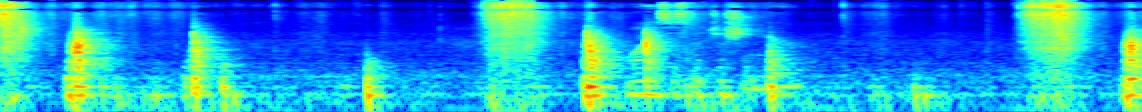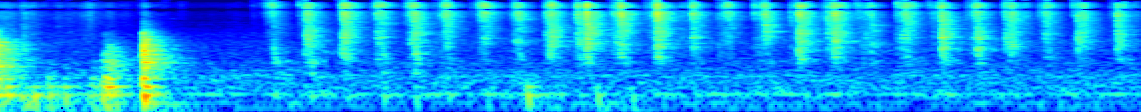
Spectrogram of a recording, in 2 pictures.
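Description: Tarot cards being shuffled and handled. Irregular rustles and knocks for the first ten seconds, then a fast, even run of card clicks, about five or six a second, as the deck is shuffled.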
